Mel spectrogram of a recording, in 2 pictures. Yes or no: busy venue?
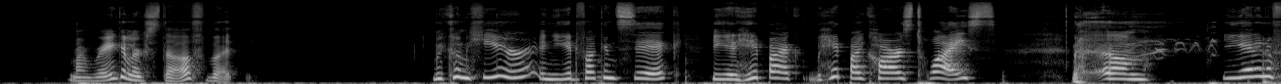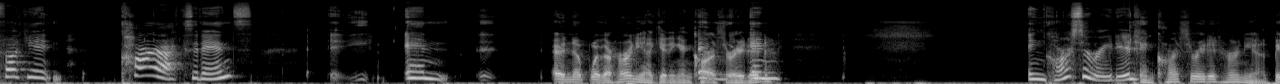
no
